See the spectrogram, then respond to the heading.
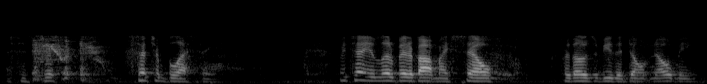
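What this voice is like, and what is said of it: Tennessee Southern American accent. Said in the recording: “We live in Tennessee, as you can probably tell from the accent.”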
